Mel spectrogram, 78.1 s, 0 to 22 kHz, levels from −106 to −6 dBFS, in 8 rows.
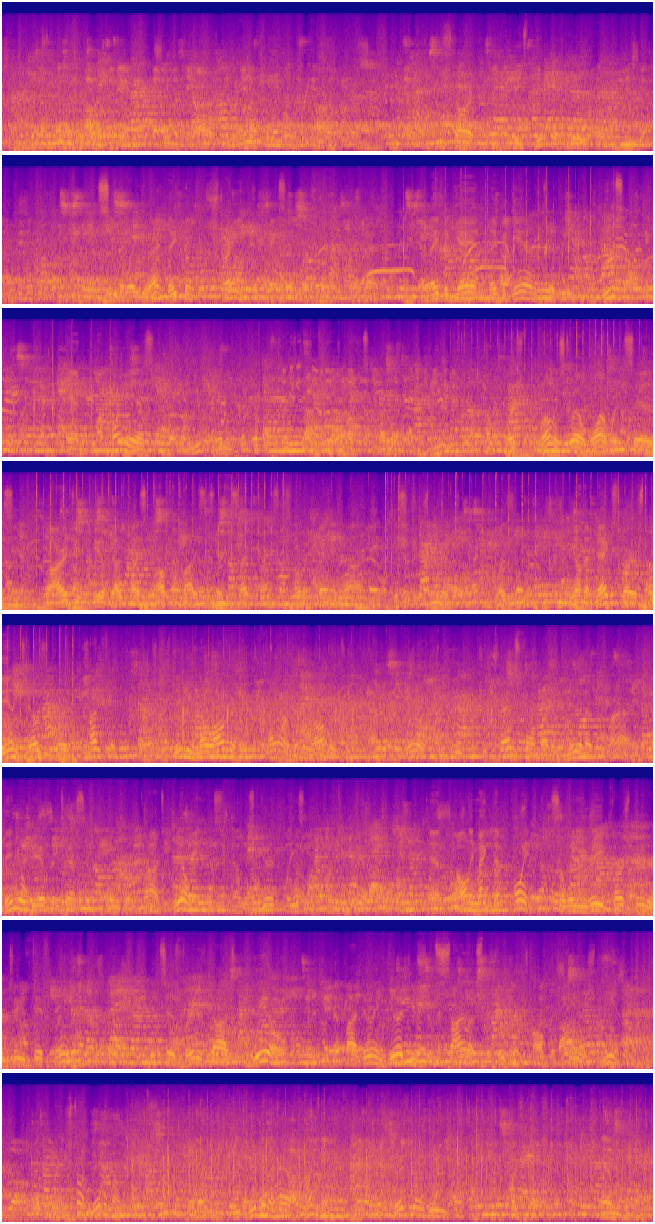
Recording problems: chatter from many people; very loud; throughout; 3 dB above the speech

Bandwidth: 15 kHz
